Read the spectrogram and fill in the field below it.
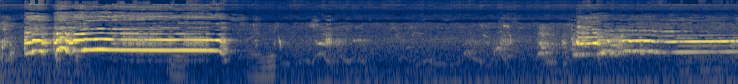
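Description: Australorp chickens crow loudly and close by, a long drawn-out cock-a-doodle-doo followed by softer clucks and scattered calls, then a second crow beginning near the end, with some quiet background talk.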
